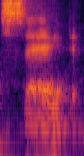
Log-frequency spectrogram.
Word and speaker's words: said: Tương tự với cái dạng quá khứ của từ say đọc là said, nó cũng là âm e luôn, nó không phải là said mà nó đọc là said.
